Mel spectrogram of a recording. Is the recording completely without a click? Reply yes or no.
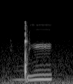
no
